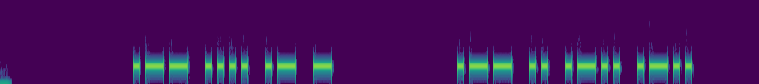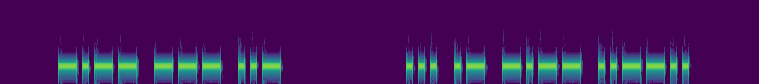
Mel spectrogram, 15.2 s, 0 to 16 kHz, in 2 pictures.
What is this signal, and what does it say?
Morse code, heard as a keyed tone, about 21 wpm, 700 Hz. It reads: WHAT WILL YOU SAY?
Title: 3x Word-Spacing - Sentences from Top 200 Words - 20wpm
